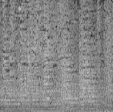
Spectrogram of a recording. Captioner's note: cheering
